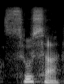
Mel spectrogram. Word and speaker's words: Sousa: Oder Sousa, wie spricht man den aus? – Cauli Oliveira Sousa. – Sousa.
